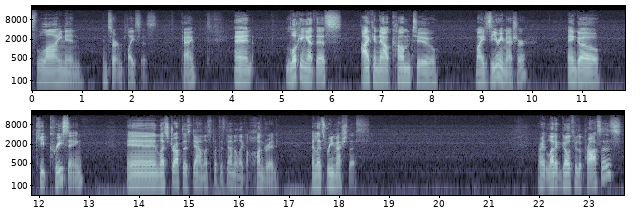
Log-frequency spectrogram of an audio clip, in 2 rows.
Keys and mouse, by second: 2.2 right click, 4.5 shift+f, 5.1 right click, 5.2 right click, 6.2 shift+click, 7.3 click, 11.8 click, 14.4 click, 15.5 1, 16.2 Return, 17.3 click.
